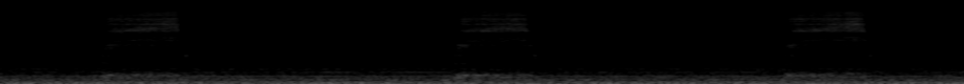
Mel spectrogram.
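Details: Wild barn owl nestlings resting inside a research nest box produce three harsh, noisy hisses spaced nearly two seconds apart, with constant low background hum.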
